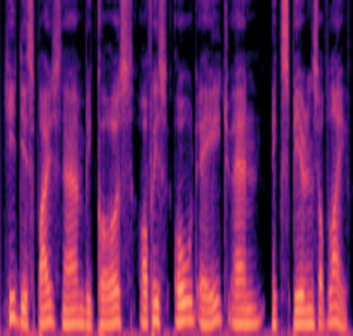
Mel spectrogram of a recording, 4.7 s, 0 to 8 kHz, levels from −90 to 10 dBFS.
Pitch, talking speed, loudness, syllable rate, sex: 130 Hz, 155 wpm, -17 LUFS, 4.6 syllables/s, male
